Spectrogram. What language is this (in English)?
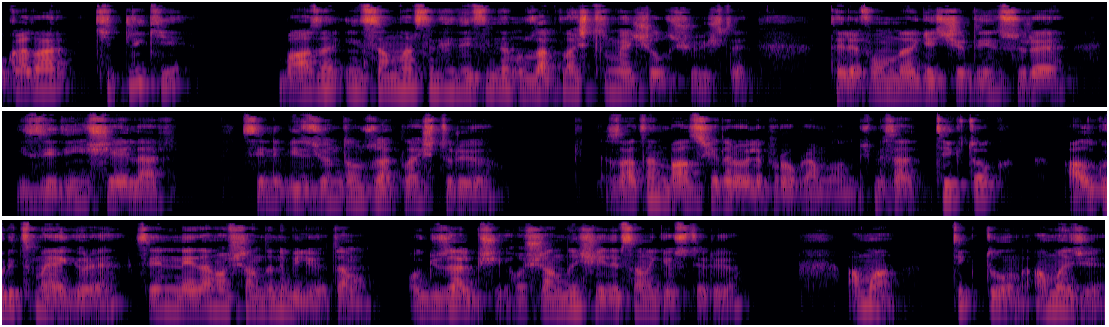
Turkish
